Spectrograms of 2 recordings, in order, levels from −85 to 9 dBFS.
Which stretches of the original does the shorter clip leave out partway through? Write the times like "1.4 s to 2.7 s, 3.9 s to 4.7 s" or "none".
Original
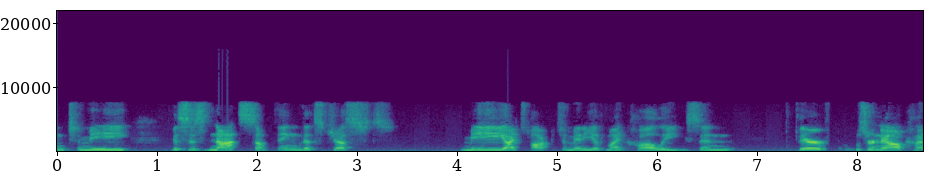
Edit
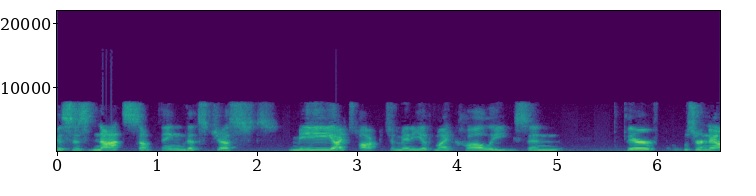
3.4 s to 4.0 s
